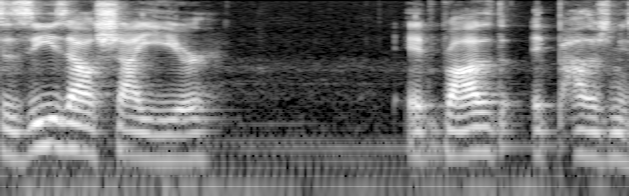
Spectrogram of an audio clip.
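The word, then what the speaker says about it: Al-Shaair: know broadcast and stuff when announcers will pronounce his name aiz Elshire it really bothers me a lot it's not a zizel shire it's aiz Al Shyer it Bo it bothers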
